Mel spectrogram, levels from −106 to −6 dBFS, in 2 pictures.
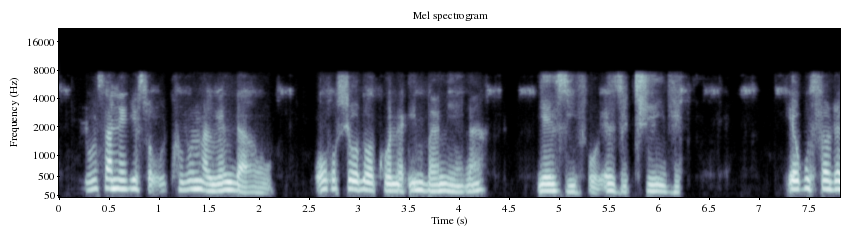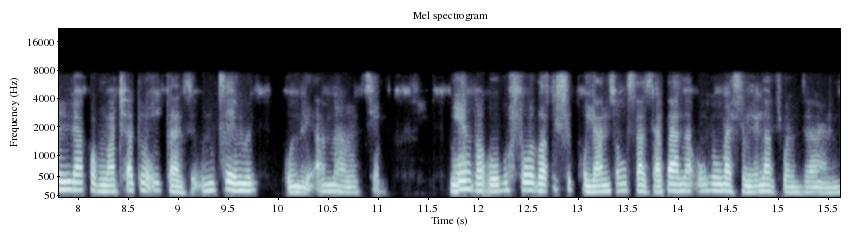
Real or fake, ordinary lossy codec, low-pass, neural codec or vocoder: fake; Opus, 32 kbps; 7.2 kHz; codec, 16 kHz in and 24 kHz out, 0.6 kbps, FireRedTTS-2 codec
